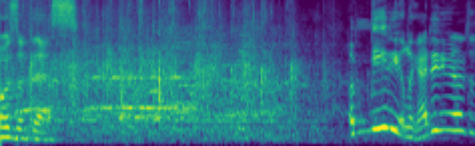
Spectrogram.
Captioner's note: audience applauding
